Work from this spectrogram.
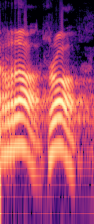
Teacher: तो जीवा बहुत झंझनाहट के साथ कंपन करती है, आगे से मुड़ भी जाती है, इसीलिए इसको लुंठित, आपको प्रकंपित, ये सारे वर्ण से के नाम से जानते हैं इसको। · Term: प्रकंपित वर्ण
